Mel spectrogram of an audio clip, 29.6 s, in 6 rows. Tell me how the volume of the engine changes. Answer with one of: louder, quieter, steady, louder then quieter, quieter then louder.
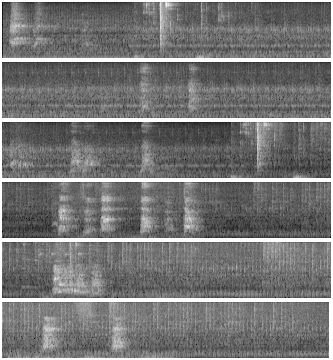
quieter then louder.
